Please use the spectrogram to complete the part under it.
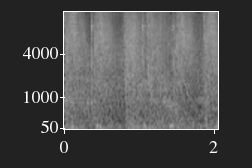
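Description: Pistols fire rapid shots.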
